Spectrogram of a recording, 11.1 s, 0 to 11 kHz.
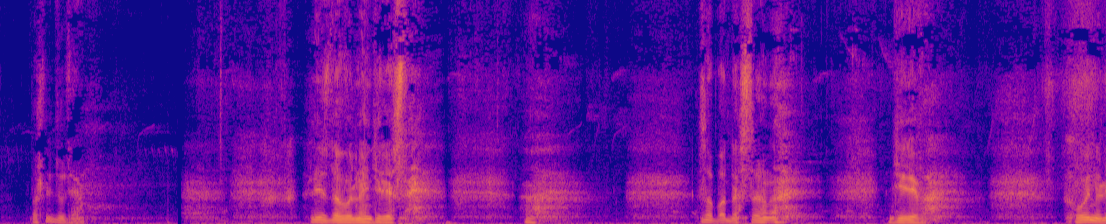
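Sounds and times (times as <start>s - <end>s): person breathing hard: 1.0s - 3.1s, 4.0s - 7.0s, 7.8s - 10.7s.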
